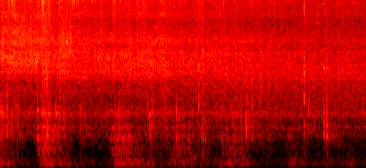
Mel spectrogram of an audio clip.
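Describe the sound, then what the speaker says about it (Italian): Eggplant and potato pieces frying in a pan of oil with melted anchovies give a steady, close sizzle and crackle, broken by small pops and stirring scrapes, with no talking. "Le alici si sono sciolte e quindi possiamo aggiungere in padella melanzane e patate."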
